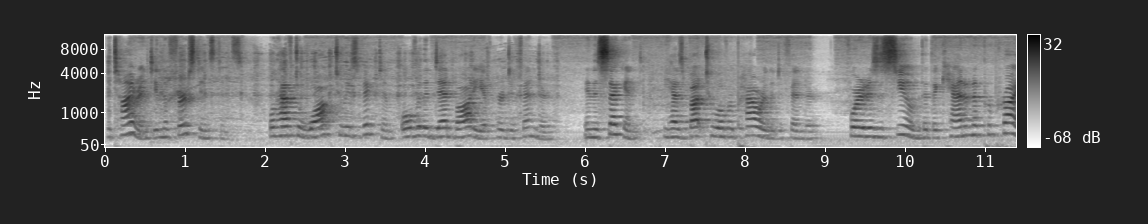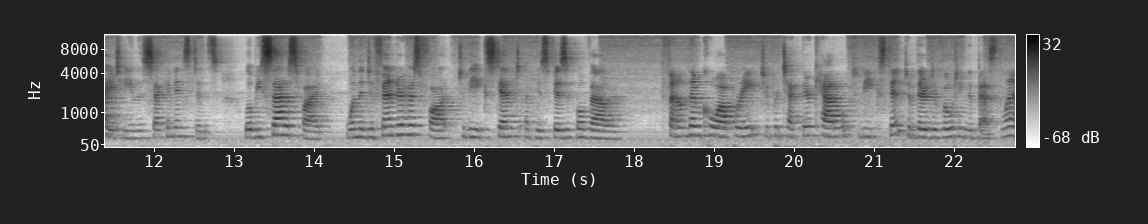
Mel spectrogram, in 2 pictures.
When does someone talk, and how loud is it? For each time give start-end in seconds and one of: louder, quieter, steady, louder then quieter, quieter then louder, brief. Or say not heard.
0.0-22.7 steady.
